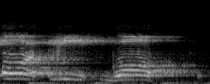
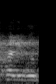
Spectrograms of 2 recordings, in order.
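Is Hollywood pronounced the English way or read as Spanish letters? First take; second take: Spanish; English. First: The word is read letter by letter, Spanish-style. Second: The word is said with its English pronunciation. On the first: The reader does not know the word. The speaker calls it wrong. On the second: The reader already knows the word. The speaker calls it right.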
